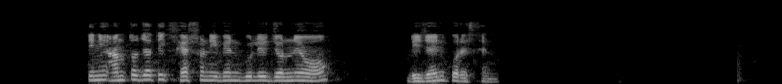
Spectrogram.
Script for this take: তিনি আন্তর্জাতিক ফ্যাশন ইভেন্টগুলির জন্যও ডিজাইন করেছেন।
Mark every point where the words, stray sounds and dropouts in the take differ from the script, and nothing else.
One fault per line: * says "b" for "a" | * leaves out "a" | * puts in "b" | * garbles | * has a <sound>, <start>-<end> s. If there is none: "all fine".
all fine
